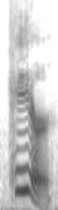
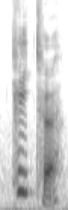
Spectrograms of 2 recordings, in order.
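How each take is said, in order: First: The r is sounded and the t is soft. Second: The r is silent and the t is crisp. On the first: "미국식으로 ... 이런 식으로 발음이 될 거예요" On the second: "T 발음은 꼭 넣어서 cater라는 발음이 나고요"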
